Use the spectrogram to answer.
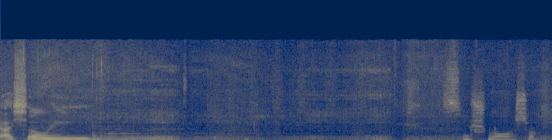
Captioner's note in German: Das Pferd schnarcht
